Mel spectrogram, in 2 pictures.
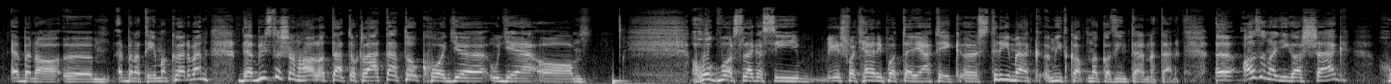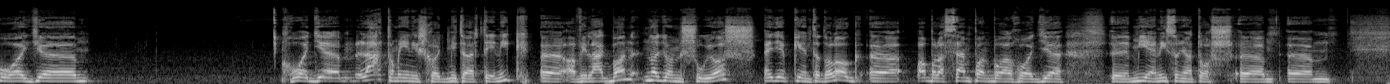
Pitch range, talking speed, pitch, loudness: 135-175 Hz, 110 wpm, 150 Hz, -19 LUFS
